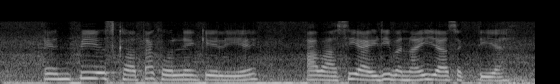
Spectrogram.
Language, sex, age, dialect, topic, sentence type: Hindi, female, 25-30, Marwari Dhudhari, banking, statement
